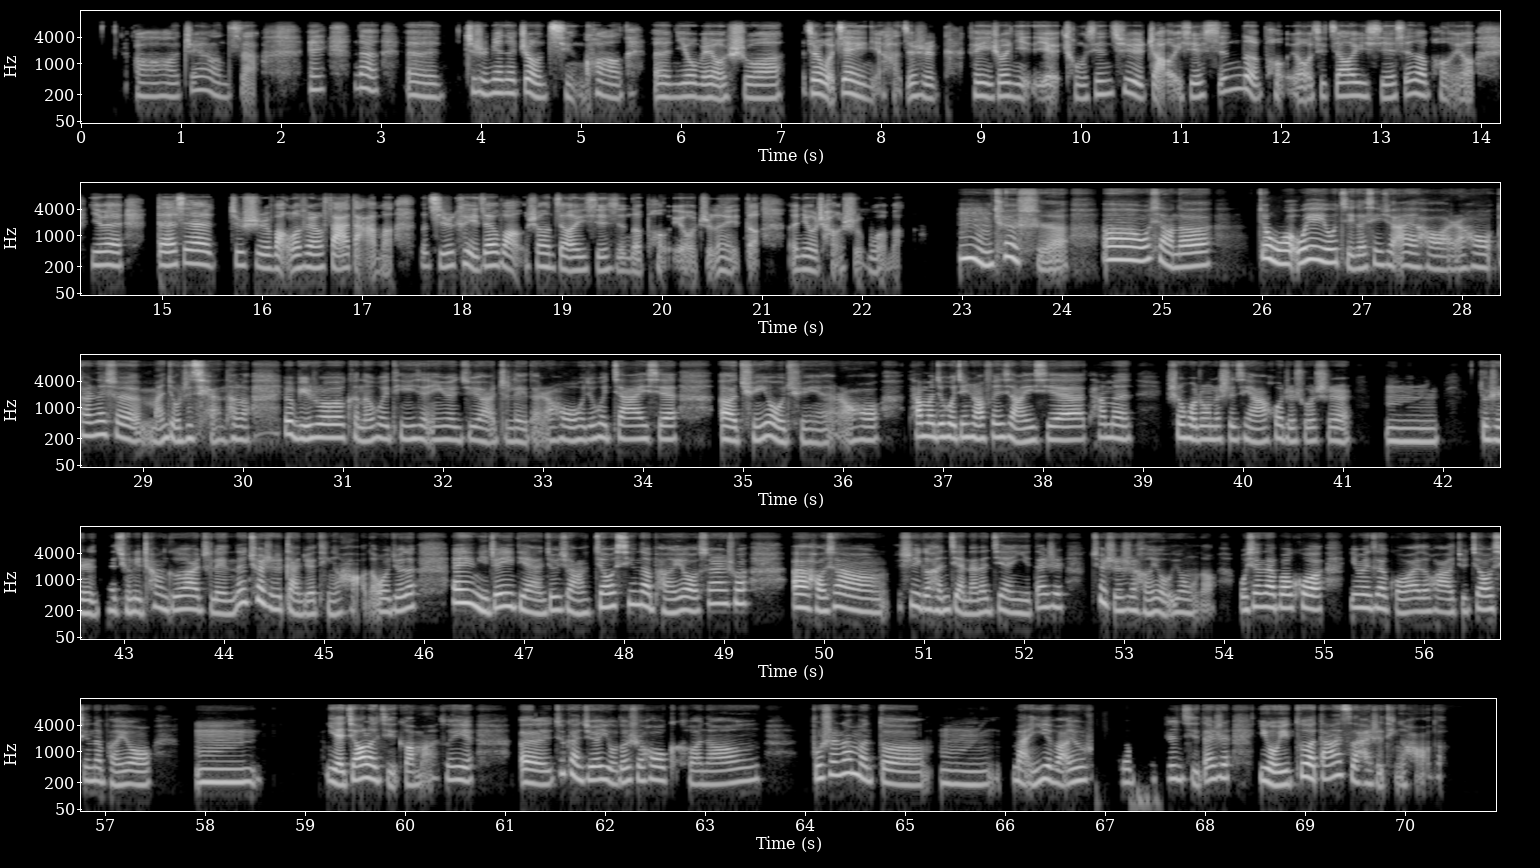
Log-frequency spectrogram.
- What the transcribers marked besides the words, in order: tapping; unintelligible speech
- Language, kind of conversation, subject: Chinese, advice, 我该如何应对悲伤和内心的空虚感？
